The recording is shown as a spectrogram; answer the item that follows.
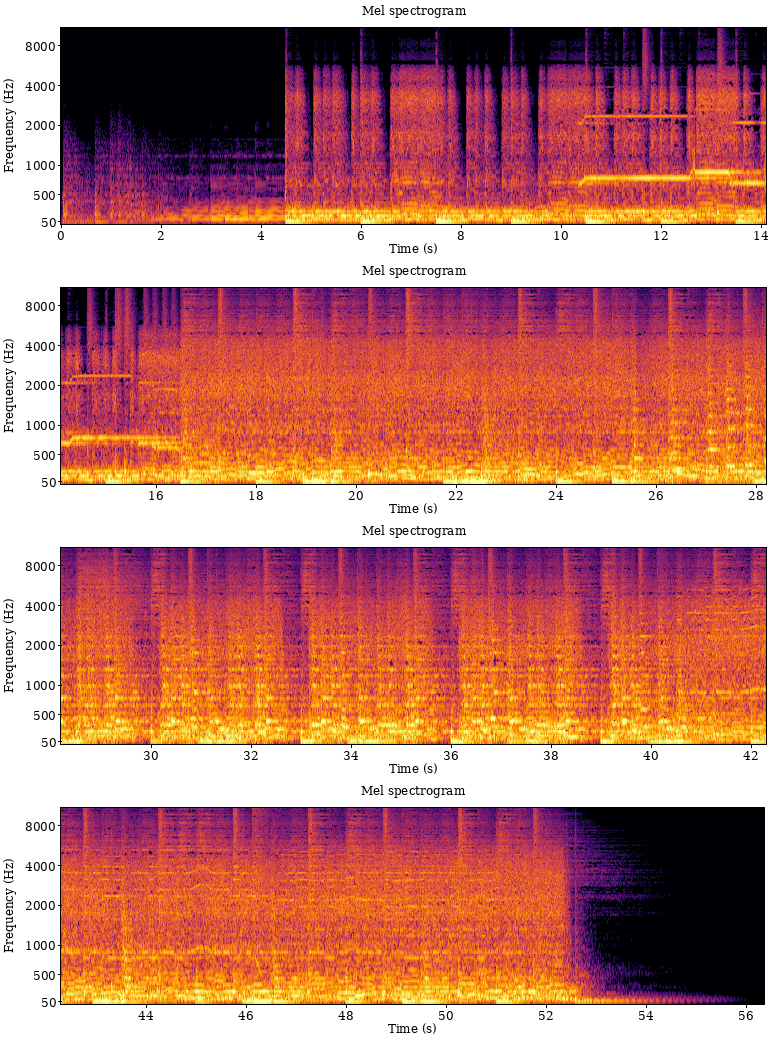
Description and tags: A powerful orchestral metal song.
